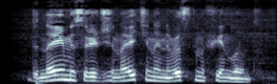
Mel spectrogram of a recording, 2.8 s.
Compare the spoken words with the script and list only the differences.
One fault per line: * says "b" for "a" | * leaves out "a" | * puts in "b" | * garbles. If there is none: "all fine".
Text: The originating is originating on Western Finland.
* says "name" for "originating"
* says "in" for "on"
